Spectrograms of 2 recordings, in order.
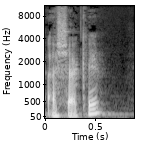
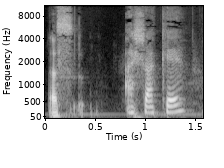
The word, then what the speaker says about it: Asake: Move by Asake. Mm-hmm. Did I pronounce that right? – No. – Asake? – Asake.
